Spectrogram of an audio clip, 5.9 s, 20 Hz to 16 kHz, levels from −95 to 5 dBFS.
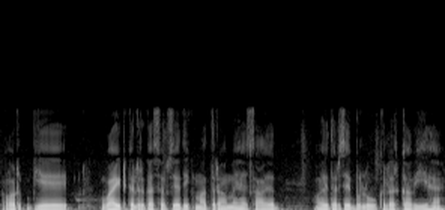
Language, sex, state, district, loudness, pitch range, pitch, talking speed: Hindi, male, Bihar, Purnia, -20 LUFS, 95-100 Hz, 95 Hz, 190 wpm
